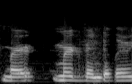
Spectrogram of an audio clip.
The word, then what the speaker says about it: Murg Vindaloo: I don't know how to pronounce that. Murg Vindaloo. It's Murg Vindaloo.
